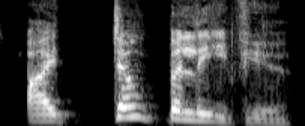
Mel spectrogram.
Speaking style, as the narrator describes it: Arthur said angrily

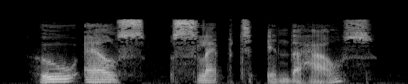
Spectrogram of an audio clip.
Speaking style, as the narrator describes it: he repeated slowly

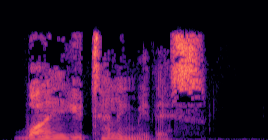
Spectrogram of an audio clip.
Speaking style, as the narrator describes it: I asked her

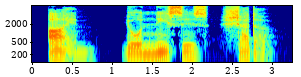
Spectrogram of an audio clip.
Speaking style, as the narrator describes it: Beckwith said quietly

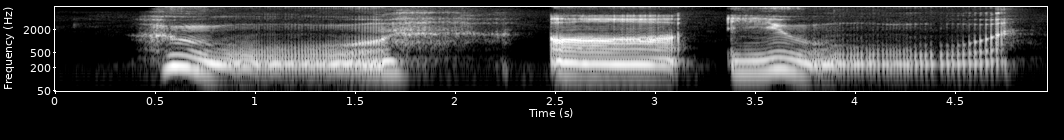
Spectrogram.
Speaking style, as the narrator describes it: He asked sleepily

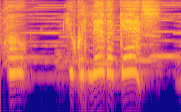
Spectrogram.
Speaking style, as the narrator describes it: she cried

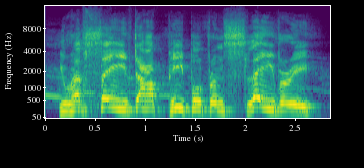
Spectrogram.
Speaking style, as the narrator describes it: cried

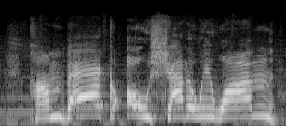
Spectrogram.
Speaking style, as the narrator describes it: yelled

